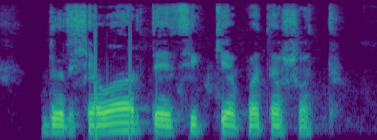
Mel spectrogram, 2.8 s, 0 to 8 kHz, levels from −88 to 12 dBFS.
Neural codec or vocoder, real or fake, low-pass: none; real; 7.2 kHz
